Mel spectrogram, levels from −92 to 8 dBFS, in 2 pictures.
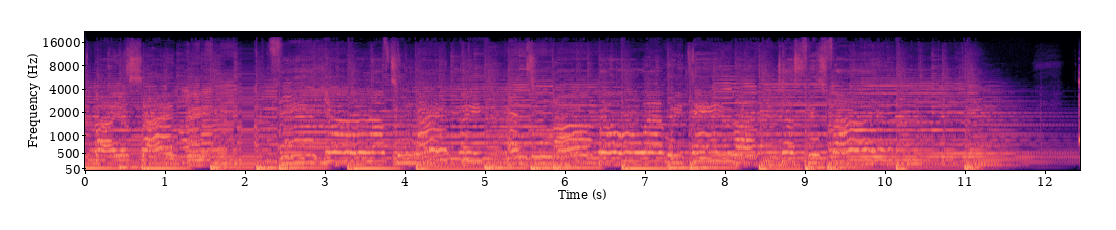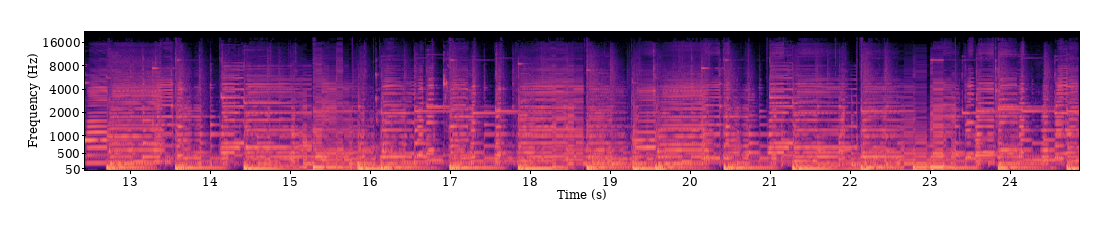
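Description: Four stretches of the audio collapse into a rigid, metallic buzz pitched at 100 Hz: 1.65 to 2.14 s, 15.12 to 15.78 s, 18.29 to 18.67 s, and 22.64 to 23.32 s. This is robotic sound from repeated short buffers, likely caused by audio arriving too late and a roughly 10 ms slice being looped to fill the gap. Most of the real signal is skipped in the first two stretches, and nearly all of it in the last two.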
